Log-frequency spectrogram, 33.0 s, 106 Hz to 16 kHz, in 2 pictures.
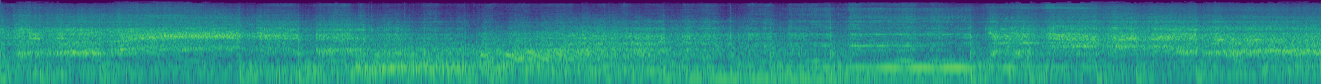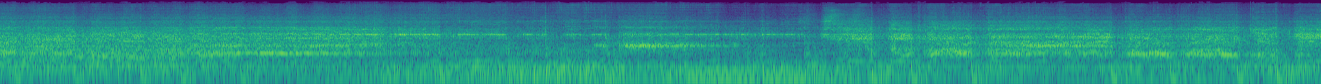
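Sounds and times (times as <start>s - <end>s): distorted electronic noise: 0.0s - 33.0s.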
